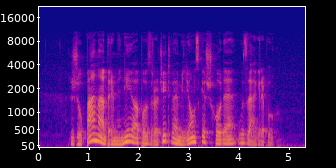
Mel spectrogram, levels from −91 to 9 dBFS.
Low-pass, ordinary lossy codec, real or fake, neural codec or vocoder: 10.8 kHz; none; real; none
